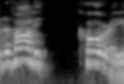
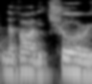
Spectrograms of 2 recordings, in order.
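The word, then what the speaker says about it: Nevalı Çori: Well, Navali Kori, I mean, the proper pronunciation, it sounds like Navali Chori, something like that, is a similar site to Gobekli Tepe, much smaller.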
